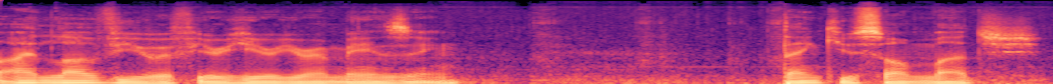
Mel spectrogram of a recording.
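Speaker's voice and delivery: usual speaking voice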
